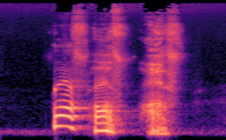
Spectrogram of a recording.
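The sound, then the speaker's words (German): A celebrity's voice imitates a dog barking with three short, gruff woofs, the first two close together and the third after a brief pause, fairly loud with no other sounds. “Boah, aber wer der Prominente ist, der einen Hund imitiert,”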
